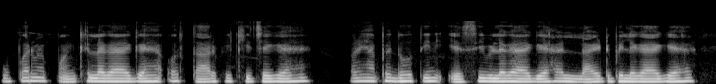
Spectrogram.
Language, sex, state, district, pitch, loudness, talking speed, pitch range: Hindi, male, Jharkhand, Palamu, 140 Hz, -15 LUFS, 225 wpm, 135-150 Hz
